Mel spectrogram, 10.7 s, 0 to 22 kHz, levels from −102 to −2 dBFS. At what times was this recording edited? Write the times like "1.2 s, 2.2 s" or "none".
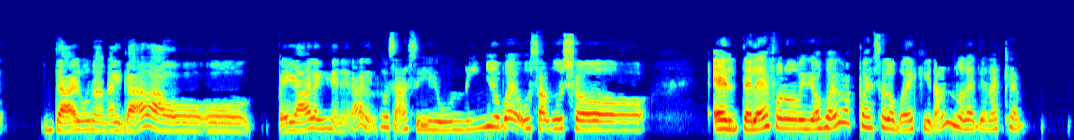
3.8 s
